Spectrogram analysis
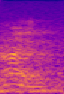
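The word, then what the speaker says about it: אין: nothing in in english the easy way to remember it ein you add a t i ain't got enough ain't means you don't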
